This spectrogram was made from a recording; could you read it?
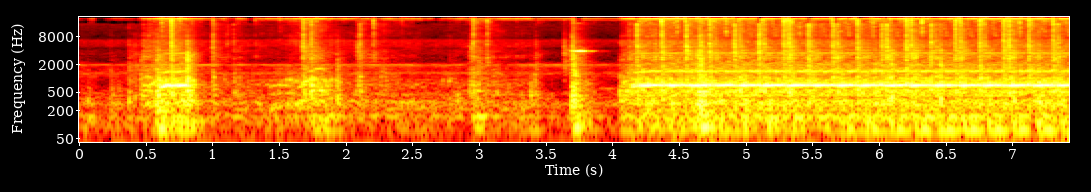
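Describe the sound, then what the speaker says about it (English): A sewing machine straight-stitches around a fabric and lace snippet roll, with a few short bursts and handling clicks first, then a sustained steady whir with a whining motor tone to the end. "So with the straight stitch, I am going to just go around it all the way around."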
